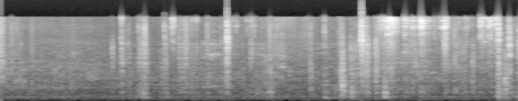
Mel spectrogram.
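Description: Keys jangling with a run of small metal clicks, growing busier after about three seconds, as the lock on a sailboat's companionway hatch is undone.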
